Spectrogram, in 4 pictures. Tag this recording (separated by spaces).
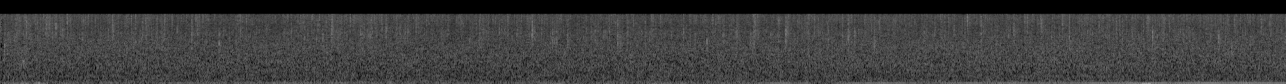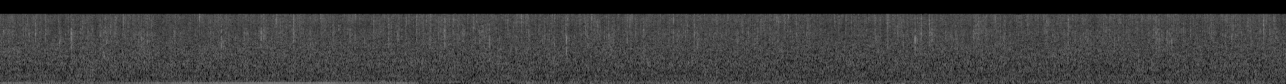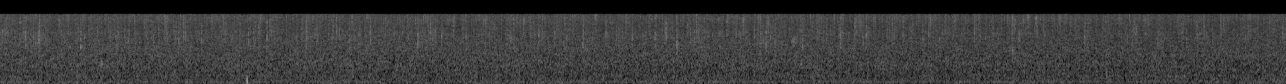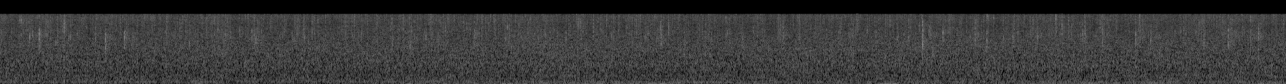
exterior patio concrete precipitation rain hard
